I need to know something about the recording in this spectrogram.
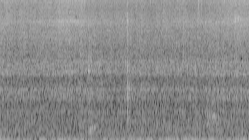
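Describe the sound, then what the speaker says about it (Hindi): Spice masala fries in a pan for pea rice, a soft steady sizzle with a few faint stirring scrapes, low and continuous with no voices. "ये मसाला भुन रहा है"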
